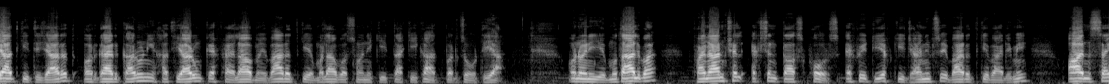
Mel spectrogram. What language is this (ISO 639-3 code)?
urd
